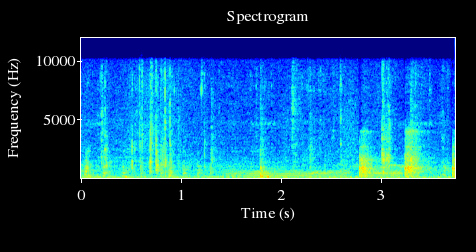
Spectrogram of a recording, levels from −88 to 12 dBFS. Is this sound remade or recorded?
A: recorded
